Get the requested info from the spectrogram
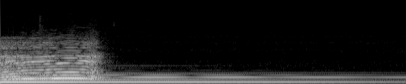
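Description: A cow mooing once, a single call about a second long that bends up in pitch and cuts off, over a strummed acoustic guitar chord that rings on and slowly fades out.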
